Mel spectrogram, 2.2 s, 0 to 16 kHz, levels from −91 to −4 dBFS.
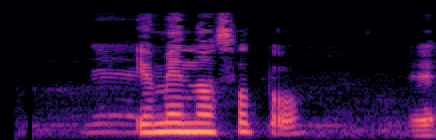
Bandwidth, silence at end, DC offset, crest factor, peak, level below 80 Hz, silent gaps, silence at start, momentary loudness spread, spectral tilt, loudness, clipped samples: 11.5 kHz; 0 s; under 0.1%; 16 dB; -12 dBFS; -80 dBFS; none; 0.45 s; 22 LU; -5 dB/octave; -26 LUFS; under 0.1%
